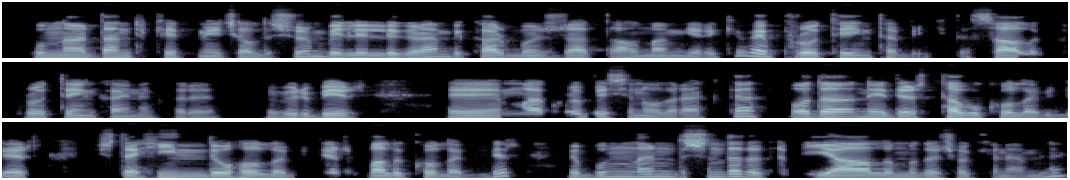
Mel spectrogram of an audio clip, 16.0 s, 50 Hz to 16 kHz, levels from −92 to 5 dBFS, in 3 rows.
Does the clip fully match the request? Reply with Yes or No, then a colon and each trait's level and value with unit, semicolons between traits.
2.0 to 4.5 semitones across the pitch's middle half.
Yes: average, 3.9 semitones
